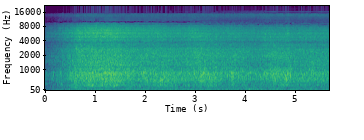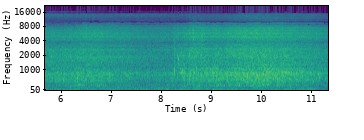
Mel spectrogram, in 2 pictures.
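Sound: ocean waves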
